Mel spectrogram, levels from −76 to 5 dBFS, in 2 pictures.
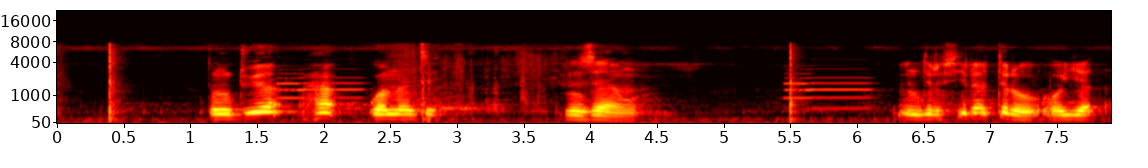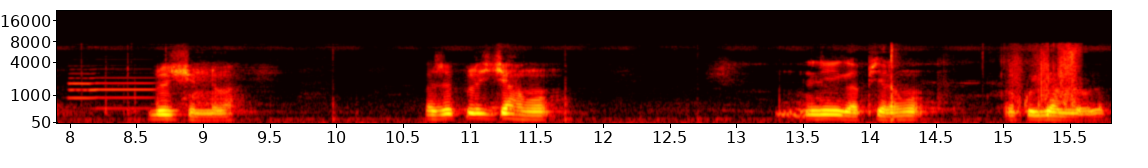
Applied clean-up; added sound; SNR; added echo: none; Fire + Wind instrument, woodwind instrument; 19 dB; none.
